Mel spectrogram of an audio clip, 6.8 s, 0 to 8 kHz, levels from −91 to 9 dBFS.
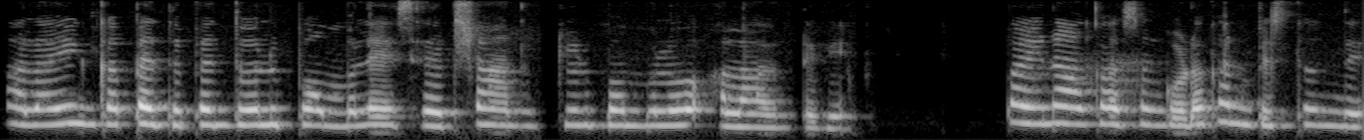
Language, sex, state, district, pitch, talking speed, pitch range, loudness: Telugu, female, Andhra Pradesh, Krishna, 330 Hz, 115 wpm, 315-340 Hz, -20 LUFS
